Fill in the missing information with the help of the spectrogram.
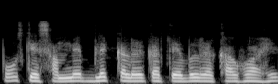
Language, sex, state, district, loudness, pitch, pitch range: Hindi, male, Arunachal Pradesh, Longding, -14 LUFS, 155 Hz, 150-165 Hz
